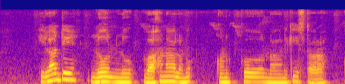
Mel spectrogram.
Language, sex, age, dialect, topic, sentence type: Telugu, male, 18-24, Telangana, banking, statement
